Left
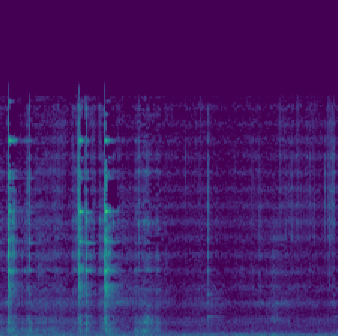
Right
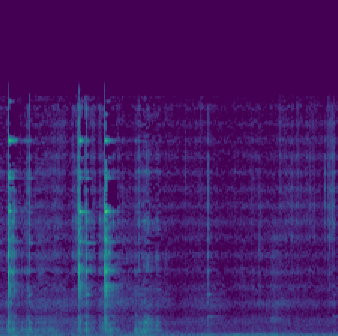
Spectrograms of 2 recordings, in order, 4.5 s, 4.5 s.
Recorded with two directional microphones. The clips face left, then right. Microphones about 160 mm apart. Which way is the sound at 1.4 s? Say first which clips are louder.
Right 3 dB; 30° right (ahead or behind).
